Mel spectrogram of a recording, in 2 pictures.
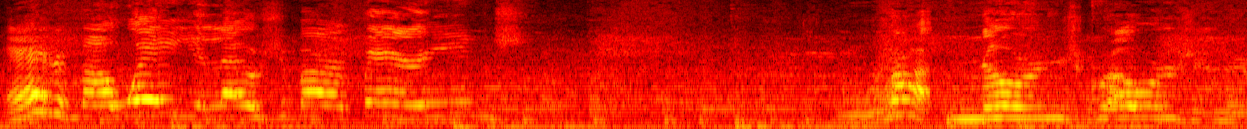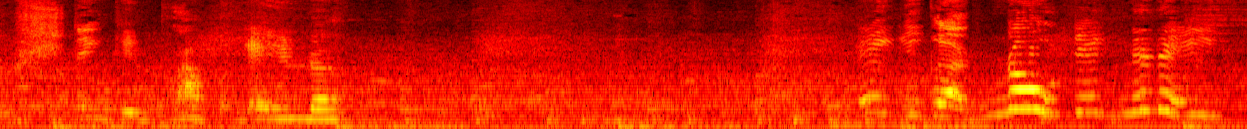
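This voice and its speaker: Cartoon granny pony: high, cantankerous, folksy drawl, loud music behind. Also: female voice, a little slow, low-quality recording. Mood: indignant. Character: grumpy old female farm pony granny. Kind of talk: cartoon comic dub.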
